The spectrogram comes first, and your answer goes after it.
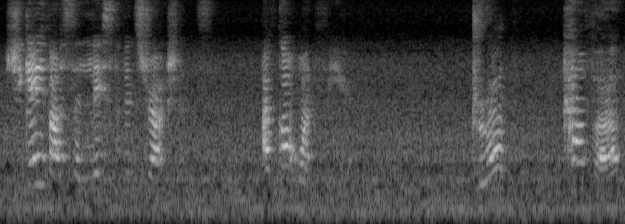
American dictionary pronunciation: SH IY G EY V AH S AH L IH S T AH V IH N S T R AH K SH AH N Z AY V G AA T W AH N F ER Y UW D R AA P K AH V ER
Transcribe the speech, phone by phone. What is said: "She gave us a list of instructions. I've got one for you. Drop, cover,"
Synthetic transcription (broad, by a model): SH IY G EY V AH S AH L IH S T AH V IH N S T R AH K SH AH N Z AY V G AA T W AH N F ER Y UW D R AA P K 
